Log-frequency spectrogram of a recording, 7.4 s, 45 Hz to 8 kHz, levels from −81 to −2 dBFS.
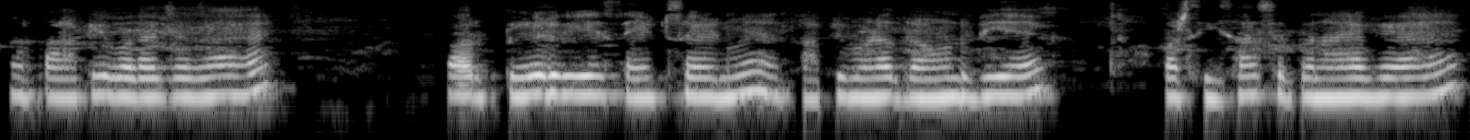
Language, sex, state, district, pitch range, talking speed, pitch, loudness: Hindi, female, Bihar, Supaul, 225-240 Hz, 195 wpm, 230 Hz, -22 LUFS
